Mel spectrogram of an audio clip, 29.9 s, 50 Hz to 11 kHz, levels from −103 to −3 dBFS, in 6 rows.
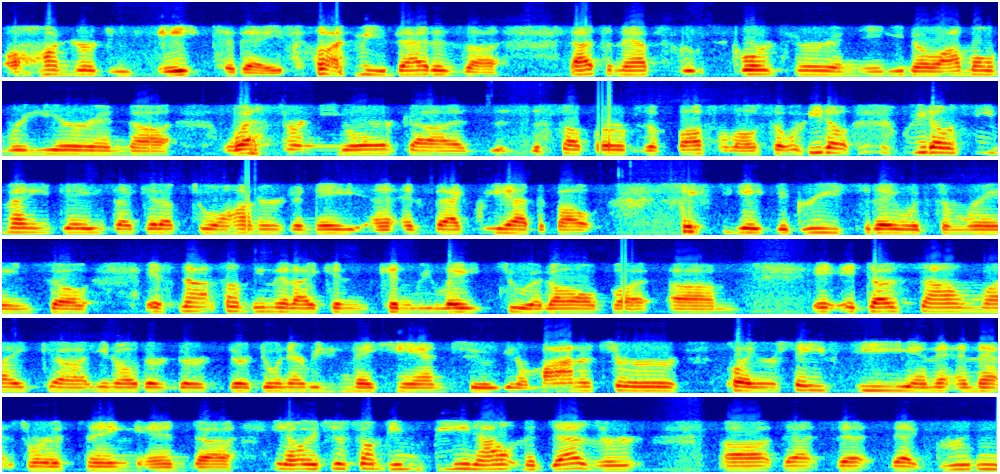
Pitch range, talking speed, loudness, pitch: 155-180 Hz, 220 wpm, -20 LUFS, 165 Hz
